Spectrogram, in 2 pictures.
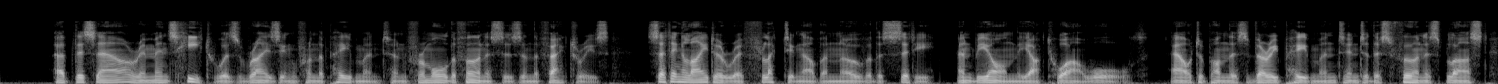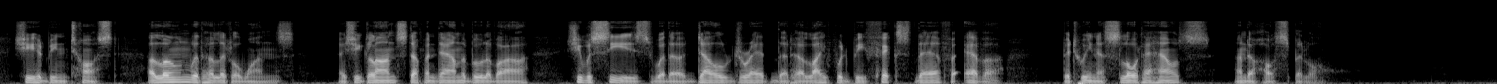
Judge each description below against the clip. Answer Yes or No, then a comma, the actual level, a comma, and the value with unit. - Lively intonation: No, average, 3.2 semitones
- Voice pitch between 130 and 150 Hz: No, very low, 80 Hz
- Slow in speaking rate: No, average, 160 wpm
